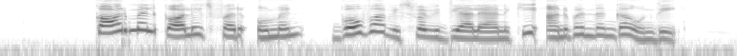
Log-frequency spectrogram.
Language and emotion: Telugu, neutral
